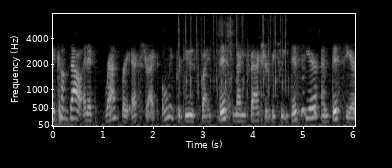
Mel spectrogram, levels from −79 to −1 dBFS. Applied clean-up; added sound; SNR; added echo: none; Computer keyboard; 14 dB; reverberation time 0.3 s.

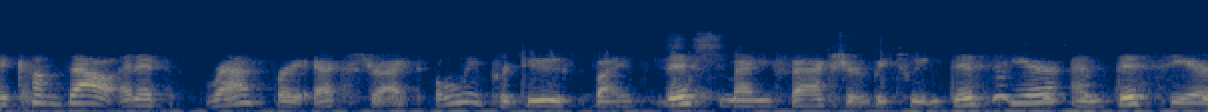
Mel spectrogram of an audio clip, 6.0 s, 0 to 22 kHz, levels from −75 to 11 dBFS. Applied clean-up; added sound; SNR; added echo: neural separator model SepFormer DNS4.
